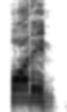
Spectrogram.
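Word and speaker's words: foreign: होता है यहां पे जी के बाद एन आया तो जी साइलेंट होगा एफ का दोस्तों फ हो जाएगा ओ का उच्चारण औ के रूप में फ आर ई का होता है दोस्तों रे एन का दोस्तों न हो जाएगा तो क्या पढ़ेंगे फॉरेन और दोस्तों यहां जी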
